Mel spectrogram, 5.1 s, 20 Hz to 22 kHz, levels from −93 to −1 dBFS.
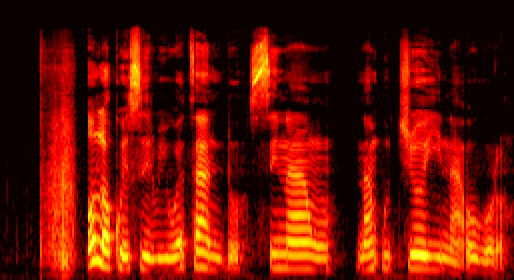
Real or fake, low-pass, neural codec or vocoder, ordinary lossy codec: real; 14.4 kHz; none; none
